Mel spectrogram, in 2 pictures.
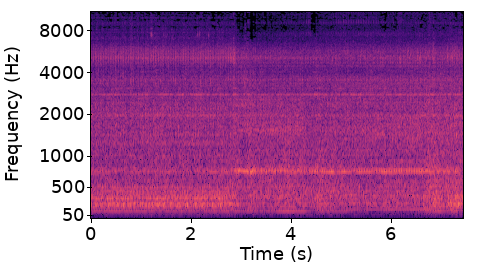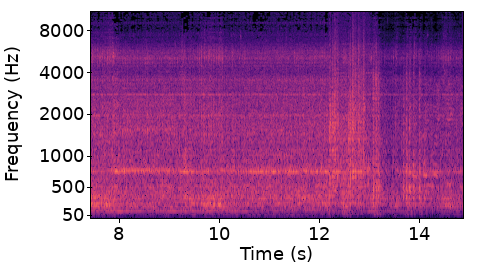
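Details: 16-inch Axelson lathe three-phase motor on a second start after its leads were identified and it was found in gear: steady even hum with a faint constant whine, no jerking or surging. Runs smoothly.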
